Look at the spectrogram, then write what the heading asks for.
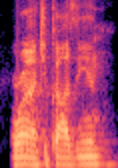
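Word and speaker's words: Chukhadzhian: Chukazian, I think that's how you pronounce it. Yeah, Chukazian.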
